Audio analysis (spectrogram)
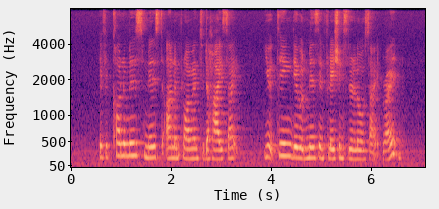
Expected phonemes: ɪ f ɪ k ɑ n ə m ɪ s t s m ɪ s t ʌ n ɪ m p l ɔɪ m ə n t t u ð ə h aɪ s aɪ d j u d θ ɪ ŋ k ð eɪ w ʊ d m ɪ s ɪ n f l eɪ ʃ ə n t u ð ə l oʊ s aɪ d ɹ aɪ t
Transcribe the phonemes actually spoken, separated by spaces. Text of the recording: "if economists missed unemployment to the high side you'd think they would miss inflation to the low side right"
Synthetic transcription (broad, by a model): ɪ f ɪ k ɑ n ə m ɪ s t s m ɪ s t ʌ n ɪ m p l ɔɪ m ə n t t u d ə h aɪ s aɪ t j u d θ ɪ ŋ k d eɪ w ʊ d m ɪ s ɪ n f l eɪ ʃ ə n t u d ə l oʊ s aɪ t ɹ aɪ t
